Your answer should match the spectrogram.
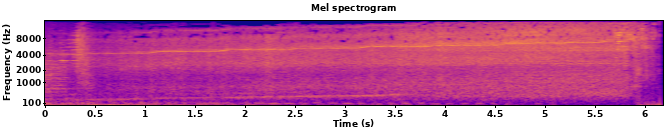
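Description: Jet engine spooling up, as an intro sound effect: a steady rushing roar with a whine that climbs steadily in pitch, over a deep rumble that eases off after the first few seconds.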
